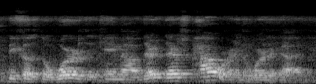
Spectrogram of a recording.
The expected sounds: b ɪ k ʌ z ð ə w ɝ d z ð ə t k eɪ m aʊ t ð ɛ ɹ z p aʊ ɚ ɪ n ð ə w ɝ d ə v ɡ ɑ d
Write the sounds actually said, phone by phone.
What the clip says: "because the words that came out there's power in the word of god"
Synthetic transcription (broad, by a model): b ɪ k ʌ z ð ə w ɝ d ð ə t k eɪ m aʊ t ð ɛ ɹ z p aʊ ɚ ɪ n ð ə w ɝ d ə v ɡ ɑ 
